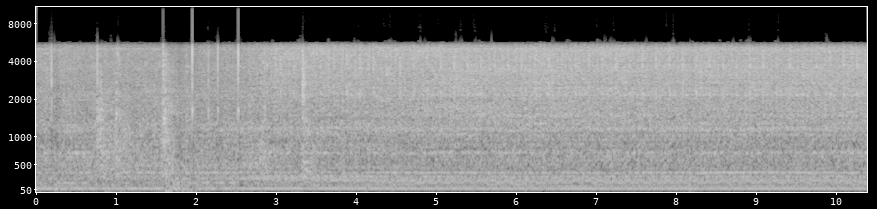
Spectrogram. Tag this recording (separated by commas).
Vehicle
